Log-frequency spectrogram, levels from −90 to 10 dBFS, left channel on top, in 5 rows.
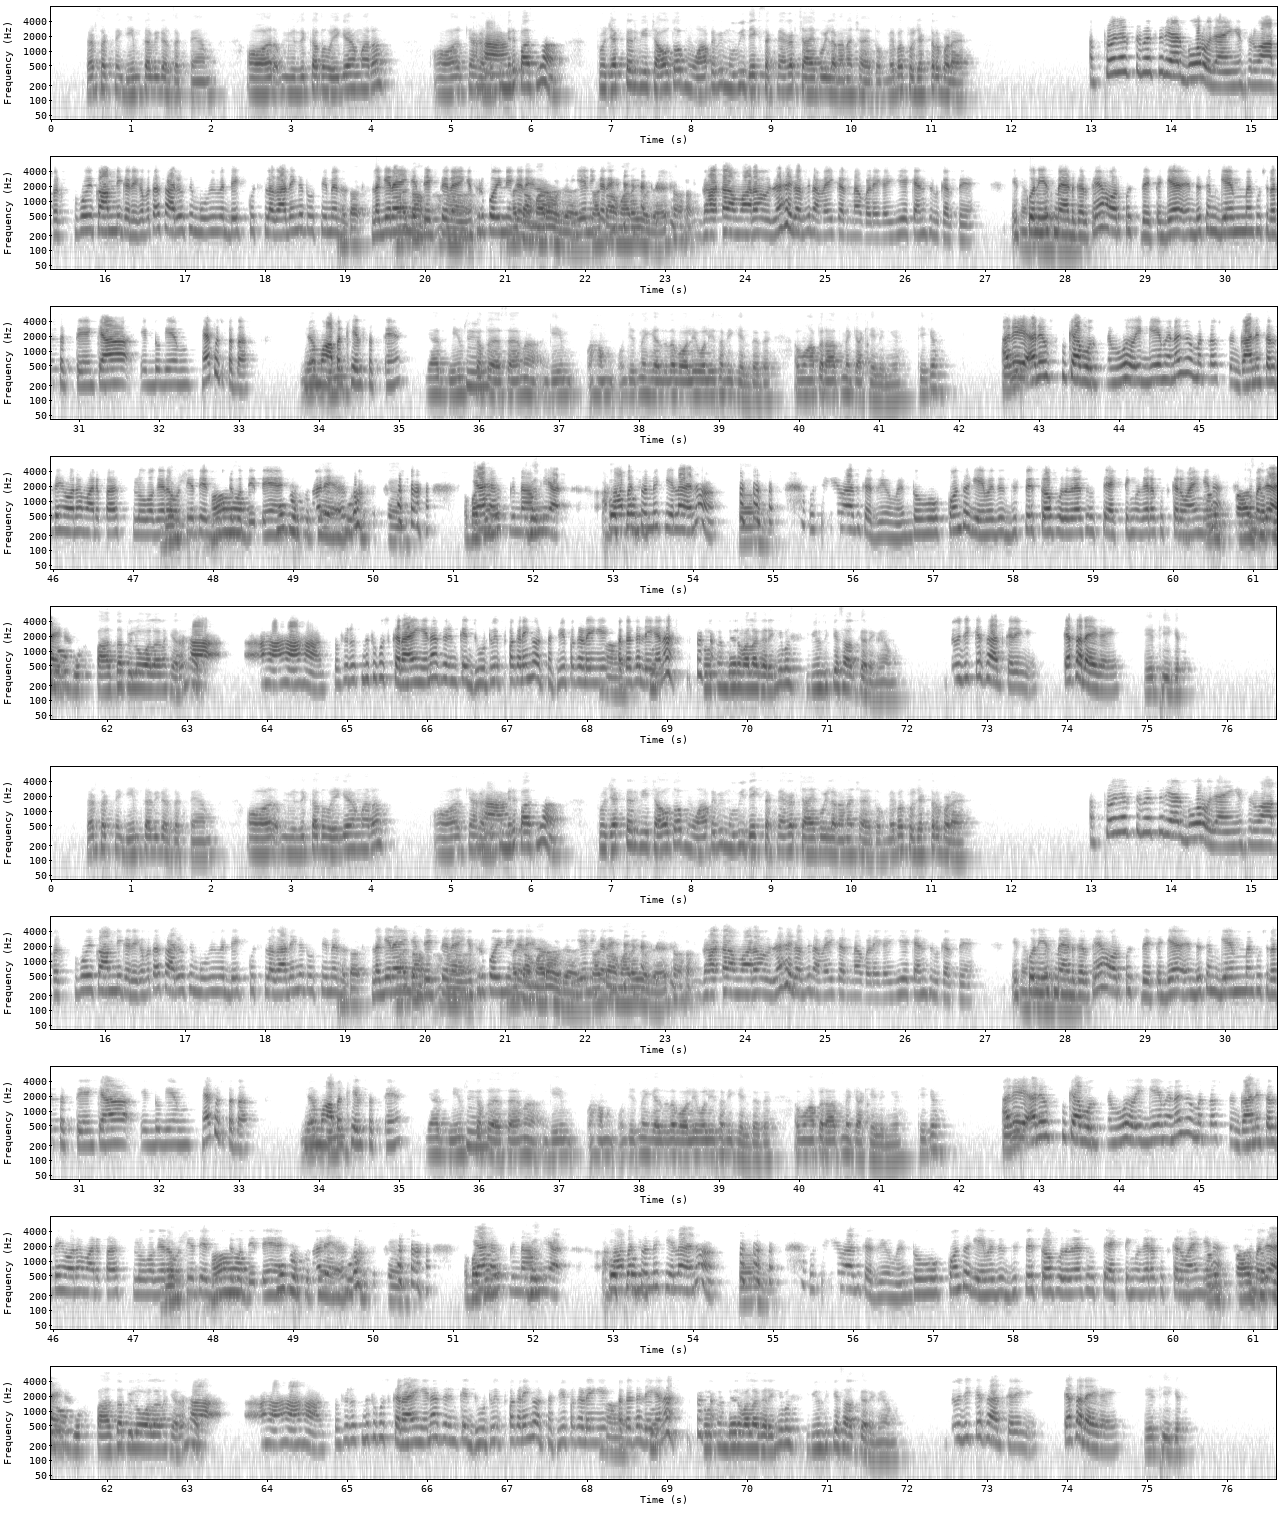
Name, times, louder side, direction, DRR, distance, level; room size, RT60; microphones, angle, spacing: voice 1, 0.5-2.0 2.5-4.2 4.8-6.3 6.9-11.4 18.9-19.2 19.6-20.6 21.0-23.4 27.4-28.1 33.8-34.3 35.4-39.7 39.9-41.8 42.5-42.8 47.3-47.6 48.0-48.4 48.8-49.8 50.2-50.4 51.1-51.6 51.9-52.1 52.9-53.5 54.6-54.9 60.4-63.2 68.2-68.5 68.8-68.9 69.5-71.9 75.0-75.4, left 2 dB, 30° left, 1.5 m, -34 dB
voice 2, 5.3-5.8 13.0-19.0 19.3-23.1 23.5-26.8 27.3-33.1 33.8-34.6 34.8-35.0 35.8-36.1 42.5-48.9 49.3-49.9 50.3-51.0 51.3-52.3 52.9-54.3 54.6-54.9 55.2-60.6 61.0-61.5 62.9-63.4 63.7-69.1 69.4-69.5 72.6-73.6 74.0-74.6, left 5 dB, 65° left, 0.8 m, -32 dB
16.0 x 9.8 x 3.5 m
head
